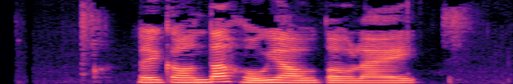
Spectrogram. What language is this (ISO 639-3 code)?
yue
